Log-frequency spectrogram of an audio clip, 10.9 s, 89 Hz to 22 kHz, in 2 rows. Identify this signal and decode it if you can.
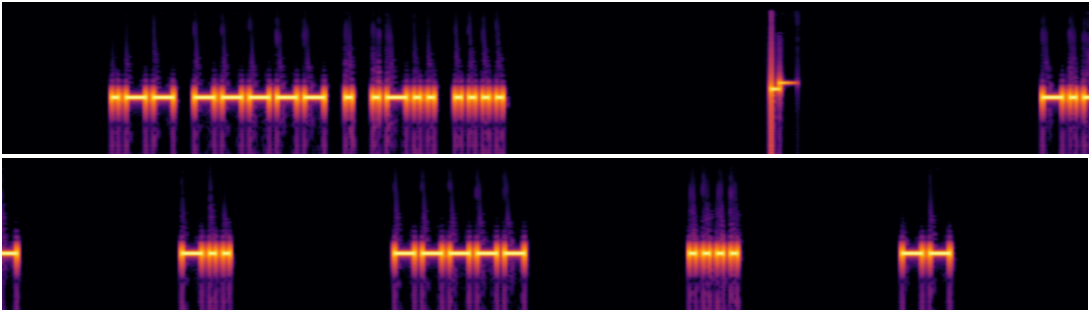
Morse code, heard as a keyed tone, about 34 wpm, spaced as for 15 wpm, 700 Hz. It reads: W0ELH KD0HM
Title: USA Call Signs - 5 Characters - 8x Character Spacing - 35wpm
